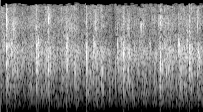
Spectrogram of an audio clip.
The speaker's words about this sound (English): And everybody clap your hands to the Lord. Praise God.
